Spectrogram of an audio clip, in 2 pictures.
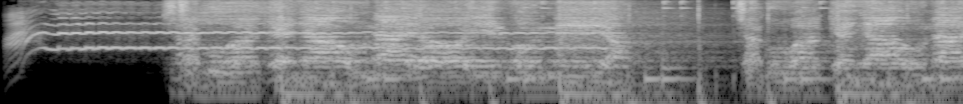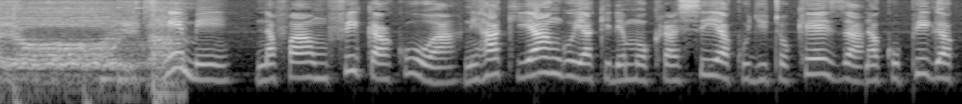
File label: spot; Radio Domus; umoja radio for peace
